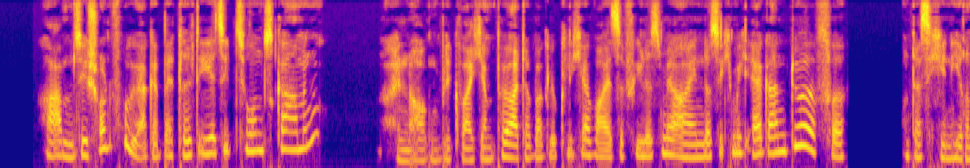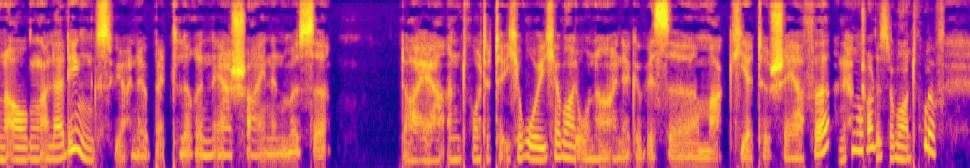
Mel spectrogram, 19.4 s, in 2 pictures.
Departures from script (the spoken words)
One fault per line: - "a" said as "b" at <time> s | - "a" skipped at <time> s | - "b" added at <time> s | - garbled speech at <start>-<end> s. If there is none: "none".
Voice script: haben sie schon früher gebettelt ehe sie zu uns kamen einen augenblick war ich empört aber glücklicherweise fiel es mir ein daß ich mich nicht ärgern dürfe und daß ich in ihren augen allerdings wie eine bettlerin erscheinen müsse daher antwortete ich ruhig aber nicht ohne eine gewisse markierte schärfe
- "nicht" skipped at 7.5 s
- "nicht" skipped at 15.4 s
- garbled speech at 18.1-19.2 s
